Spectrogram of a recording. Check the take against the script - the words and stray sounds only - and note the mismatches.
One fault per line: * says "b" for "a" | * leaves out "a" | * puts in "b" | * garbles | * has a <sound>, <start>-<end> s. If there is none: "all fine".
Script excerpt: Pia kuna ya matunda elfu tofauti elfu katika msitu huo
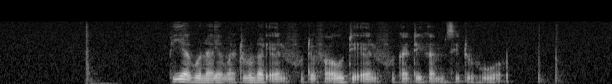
* has a thud, 0.8-1.2 s
* has a thud, 5.4-5.7 s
